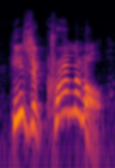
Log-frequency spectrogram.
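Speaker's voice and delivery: high-pitched hysterical imitation; shrill-pitched mocking accusation; mock outrage. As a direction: mimic a lynch mob baying for punishment. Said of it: "What C N N is telling us".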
